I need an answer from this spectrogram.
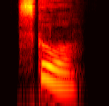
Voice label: "school", US female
